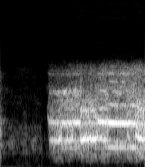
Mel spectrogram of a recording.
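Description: A proud rooster among his hens crows loudly and close, a single sustained nasal call following a brief quieter cluck.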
